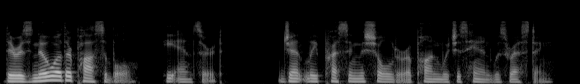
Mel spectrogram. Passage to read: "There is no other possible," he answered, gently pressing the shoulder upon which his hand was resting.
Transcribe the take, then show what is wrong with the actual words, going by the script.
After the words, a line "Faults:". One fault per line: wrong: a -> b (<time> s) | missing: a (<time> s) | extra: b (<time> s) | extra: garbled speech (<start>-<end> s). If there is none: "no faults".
"There is no other possible," he answered, gently pressing the shoulder upon which his hand was resting.
Faults:
no faults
